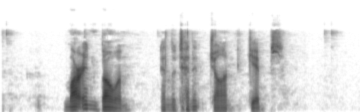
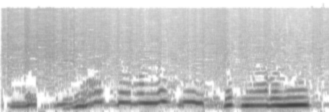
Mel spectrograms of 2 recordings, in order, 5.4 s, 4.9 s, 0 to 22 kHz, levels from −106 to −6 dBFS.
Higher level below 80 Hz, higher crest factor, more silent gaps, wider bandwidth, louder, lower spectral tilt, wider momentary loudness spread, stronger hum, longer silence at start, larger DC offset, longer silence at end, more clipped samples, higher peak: first, -68 dBFS vs -84 dBFS; first, 26 dB vs 14 dB; neither; second, 9.4 kHz vs 16.5 kHz; first, -34 LUFS vs -44 LUFS; about the same, -4 dB/octave vs -4.5 dB/octave; about the same, 16 LU vs 14 LU; neither; first, 0.95 s vs 0 s; neither; first, 1.15 s vs 0 s; neither; first, -10 dBFS vs -30 dBFS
